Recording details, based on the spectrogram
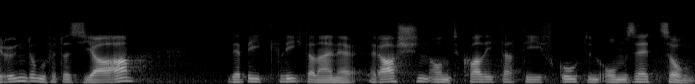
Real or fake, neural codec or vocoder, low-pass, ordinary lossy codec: fake; codec, 16 kHz, about 1 kbps, DyCAST, with the encoder's durations; 7.2 kHz; none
